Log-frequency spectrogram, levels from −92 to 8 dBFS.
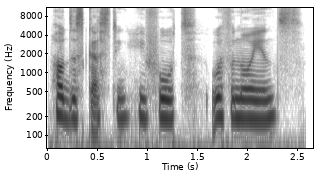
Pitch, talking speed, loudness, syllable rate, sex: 190 Hz, 135 wpm, -20 LUFS, 4.1 syllables/s, female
